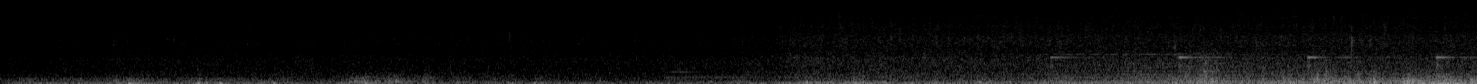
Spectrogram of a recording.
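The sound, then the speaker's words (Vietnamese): Sudden heavy rain with thunder: a steady hiss of rainfall over low rumbling, fairly quiet at first. It grows denser and louder about halfway through and keeps building. “Đi được một lúc, trời đột nhiên ầm ầm đổ mưa.”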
